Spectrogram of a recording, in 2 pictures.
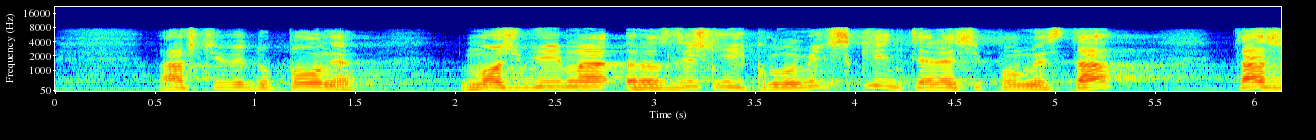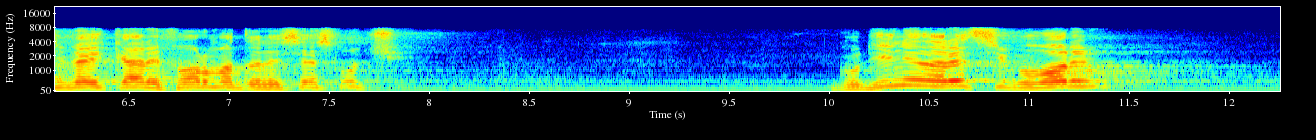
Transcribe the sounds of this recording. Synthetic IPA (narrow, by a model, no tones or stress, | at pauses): asʃt̪ɛvid̪opɤlˠnʲə̰ | mɔʒɛbiiməɾɐzlit͡ʃniːkonomit͡ʃɛ̥skiːnt̪ɛɾɛsipomɛst̪at̪azivɛjkaɾɛfɔɾməd̪ɐnɛsɛslˠut͡ʃi̥ | ɡod̪ininɐɾɛt̪siɡovɔɾim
